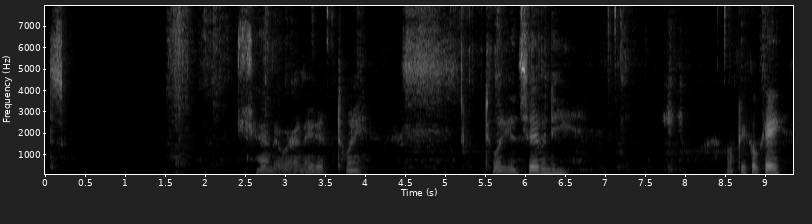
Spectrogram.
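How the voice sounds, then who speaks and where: A man's voice: a little high, lively intonation, slow pace, pauses often, a little mellow. A man casually thinking aloud to himself in short fragments as he works at a computer. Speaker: game developer narrating own work. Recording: clearly noisy with hum and clicking.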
